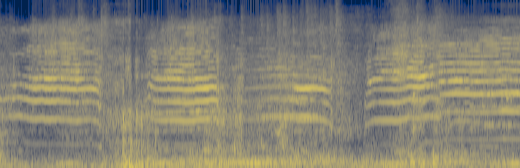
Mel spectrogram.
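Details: Orange house cat suffering from a cough and cold, meowing three times in long, drawn-out, tonal cries of about a second each, rising then falling, over a low rumbling background noise.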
